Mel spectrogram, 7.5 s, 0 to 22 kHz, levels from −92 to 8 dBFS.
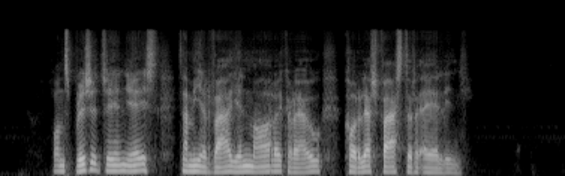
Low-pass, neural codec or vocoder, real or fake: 10.8 kHz; codec, 16 kHz in and 24 kHz out, 0.8 kbps, FocalCodec, streaming, 65536 codes; fake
